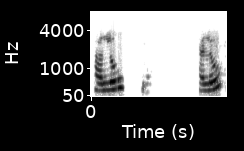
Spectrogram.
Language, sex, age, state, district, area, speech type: Urdu, female, 18-30, Uttar Pradesh, Gautam Buddha Nagar, rural, conversation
